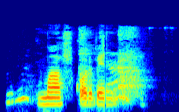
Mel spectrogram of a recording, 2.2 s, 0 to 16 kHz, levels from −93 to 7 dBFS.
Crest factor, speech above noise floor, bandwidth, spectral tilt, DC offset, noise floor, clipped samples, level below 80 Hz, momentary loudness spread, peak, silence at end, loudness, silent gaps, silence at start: 18 dB; 27 dB; 7.6 kHz; -5.5 dB/octave; under 0.1%; -47 dBFS; under 0.1%; -66 dBFS; 17 LU; -2 dBFS; 0.45 s; -19 LUFS; none; 0.1 s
